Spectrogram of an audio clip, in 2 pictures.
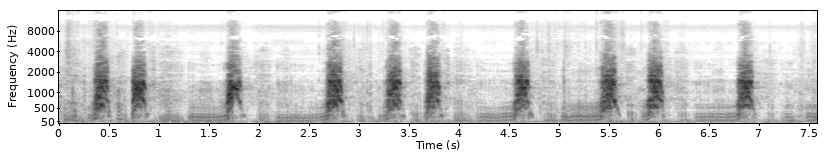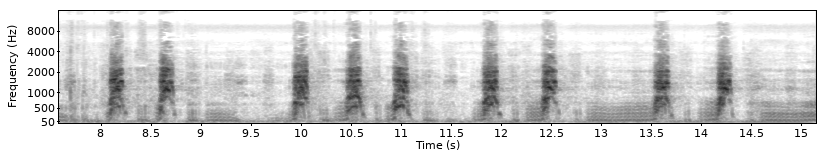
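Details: Shiba Inu on a hunt, kept in a rural multi-dog household, giving sharp, bright barks in quick bursts, about eighteen over fifteen seconds, often in pairs, with a low whining drone between them.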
